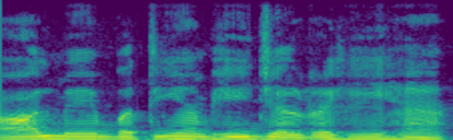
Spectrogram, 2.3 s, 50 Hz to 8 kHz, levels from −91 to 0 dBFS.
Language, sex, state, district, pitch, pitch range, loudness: Hindi, male, Delhi, New Delhi, 130 Hz, 125-140 Hz, -14 LUFS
